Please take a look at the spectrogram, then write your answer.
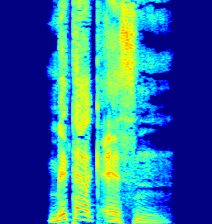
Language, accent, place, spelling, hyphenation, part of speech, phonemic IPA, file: German, Germany, Berlin, mittagessen, mit‧tag‧es‧sen, verb, /ˈmɪtakʔɛsn̩/, De-mittagessen.ogg
- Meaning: to lunch, to have lunch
